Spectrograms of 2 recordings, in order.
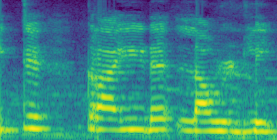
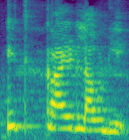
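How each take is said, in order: First: Slow word-by-word. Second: Said in the usual way. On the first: Shown as a demonstration. Teacher repeating an example sentence to students, slow word-by-word.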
